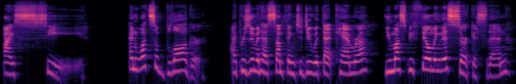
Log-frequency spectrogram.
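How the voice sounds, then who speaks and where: Haughty, high-voiced prim lady, played by a woman. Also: moderate pace, close to an everyday voice. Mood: haughty, indignant. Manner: imperious, condescending, disdainful. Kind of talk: audio drama acting.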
